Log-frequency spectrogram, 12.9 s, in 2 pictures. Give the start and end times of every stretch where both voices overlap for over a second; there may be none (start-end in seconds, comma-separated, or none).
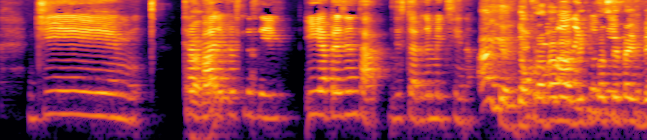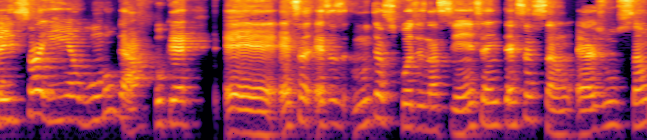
4.8-6.7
